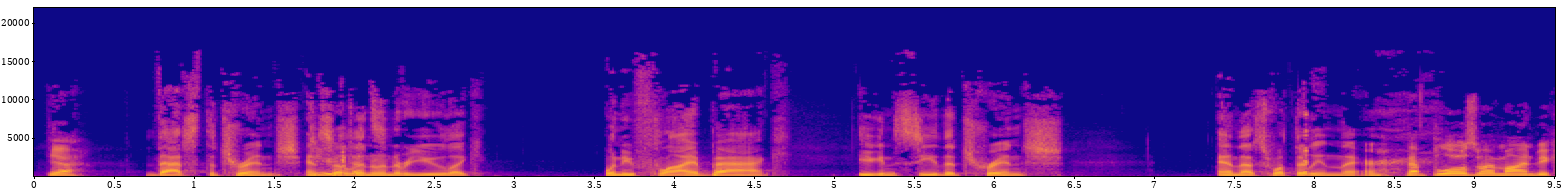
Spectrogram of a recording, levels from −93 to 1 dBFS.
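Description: Throughout, the speech has a watery, swirling quality with dulled treble and smeared consonant attacks, the mark of MP3 compression, likely at about 64 kbps. Its steady, frame-to-frame flicker distinguishes it from noise reduction, which pumps with level instead.

From 1.92 to 1.94 s, just before "then whenever you like", and from 7.91 to 7.95 s, right after "and that's what", brief glitches reveal damaged data in a compressed stream. The decoder lost sync and jumped to the next frame header.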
